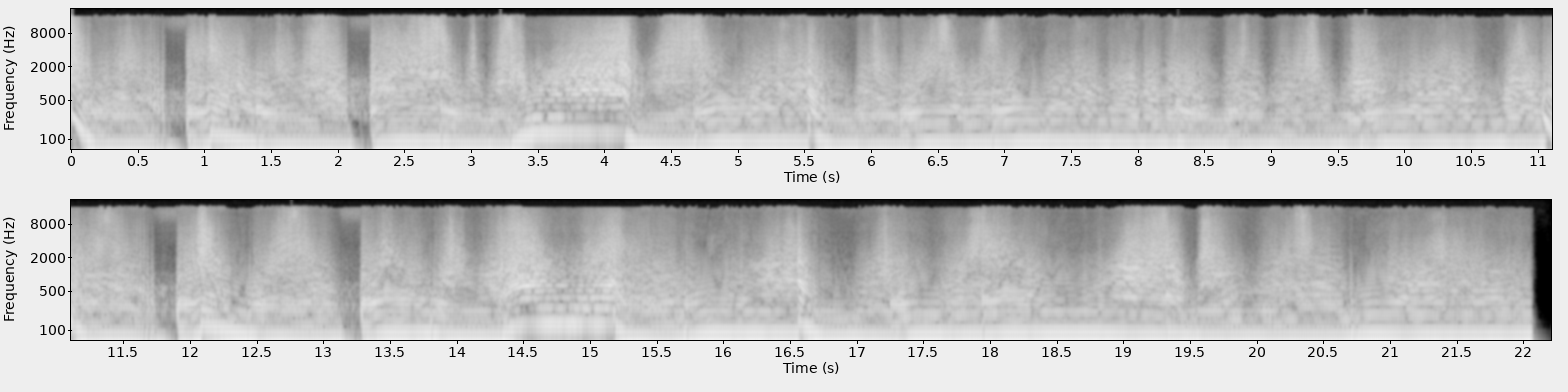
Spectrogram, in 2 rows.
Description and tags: Bass Am 174BPM
NOTE: AUDIO MAY NOT SOUND OF GOOD QUALITY IN PREVIEW
I'd recommend to splice things up a bit by slicing it into pieces & arranging them into something new.
Loop, Synthesis, Drum, Bass, EDM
